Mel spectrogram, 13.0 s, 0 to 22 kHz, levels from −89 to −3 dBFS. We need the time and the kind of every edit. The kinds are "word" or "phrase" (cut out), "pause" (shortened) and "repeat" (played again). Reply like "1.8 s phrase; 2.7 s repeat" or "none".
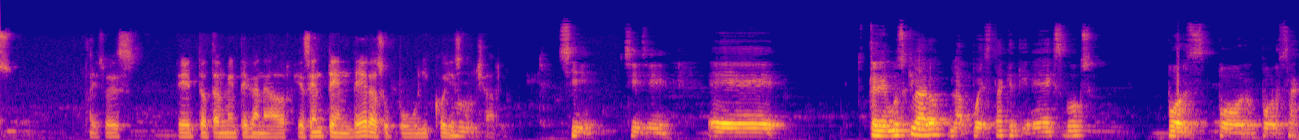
none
